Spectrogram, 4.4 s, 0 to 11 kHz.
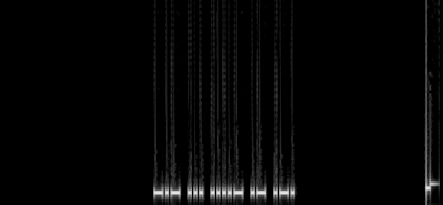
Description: Morse code, heard as a keyed tone, about 38 wpm, 700 Hz. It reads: KS4AR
